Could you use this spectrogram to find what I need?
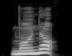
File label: "mono" Japanese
